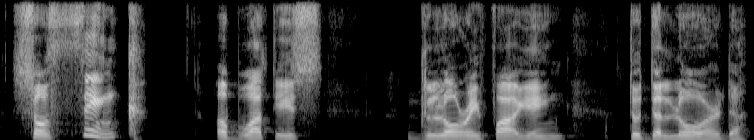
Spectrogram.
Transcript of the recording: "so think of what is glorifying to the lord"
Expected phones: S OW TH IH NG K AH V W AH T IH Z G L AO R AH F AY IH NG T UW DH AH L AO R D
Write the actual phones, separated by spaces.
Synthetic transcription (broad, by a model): S OW TH IH NG K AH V W AH T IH S G L AO R AH F AY IH NG T UW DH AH L AO R D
